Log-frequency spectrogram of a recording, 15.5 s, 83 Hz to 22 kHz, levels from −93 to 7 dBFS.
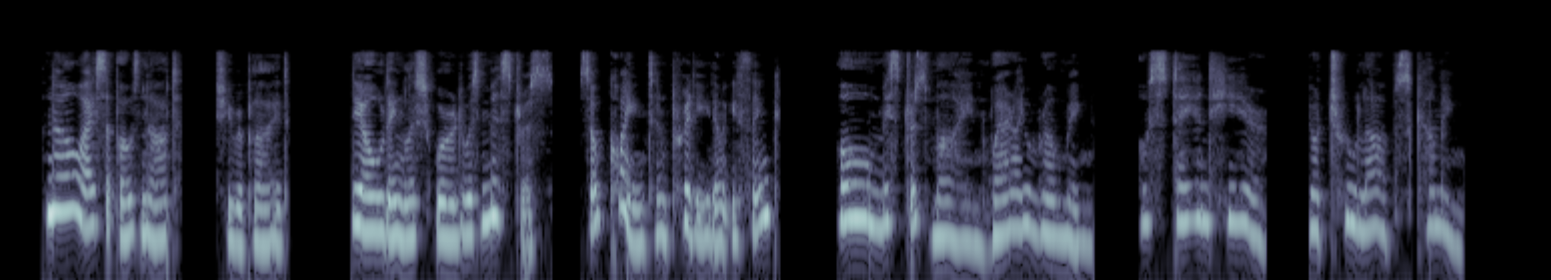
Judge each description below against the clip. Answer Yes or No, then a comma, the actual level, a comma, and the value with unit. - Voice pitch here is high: Yes, high, 220 Hz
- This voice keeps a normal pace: No, slow, 130 wpm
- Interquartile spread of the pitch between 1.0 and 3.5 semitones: No, average, 5.2 semitones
